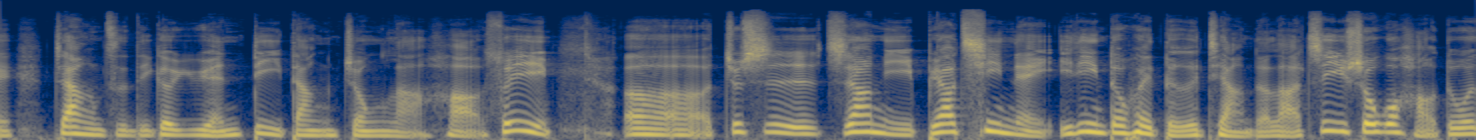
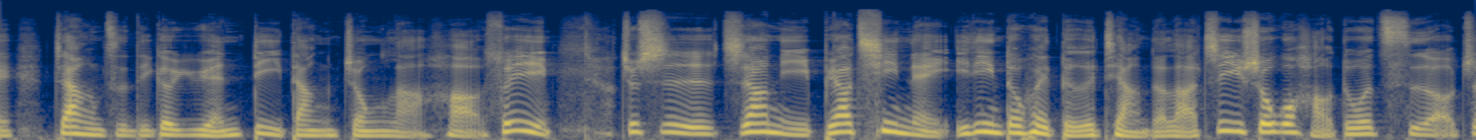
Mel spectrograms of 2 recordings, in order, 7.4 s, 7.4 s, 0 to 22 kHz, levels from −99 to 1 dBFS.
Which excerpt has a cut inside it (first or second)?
second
